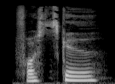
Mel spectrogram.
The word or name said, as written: frostskade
